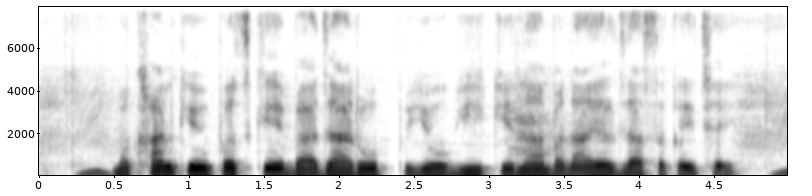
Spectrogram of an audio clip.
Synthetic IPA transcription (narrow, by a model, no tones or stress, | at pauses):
məkʰankeupət͡ʃkebad͡ʒaɾopjoɡikenabənaeld͡ʒasəkɛt͡ʃʰɛ̰j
